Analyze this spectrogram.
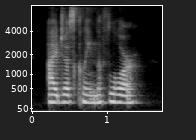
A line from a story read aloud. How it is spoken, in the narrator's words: Lan Wangji says calmly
